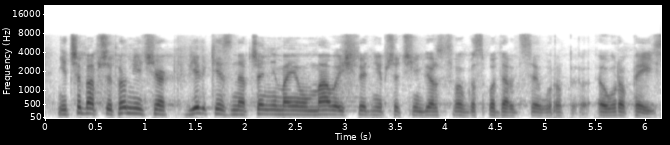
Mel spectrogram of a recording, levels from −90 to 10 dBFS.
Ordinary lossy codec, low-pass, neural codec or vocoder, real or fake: none; none; codec, 16 kHz, 6 kbps, DAC; fake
